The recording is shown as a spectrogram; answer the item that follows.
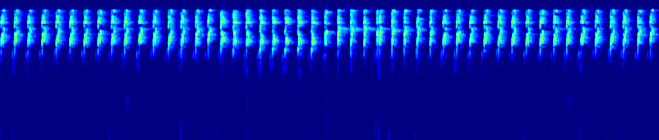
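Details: Master recording of a lovebird's 'minor' song for training: an unbroken string of sharp, grating chirps at a brisk, fairly even pace of almost four per second.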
